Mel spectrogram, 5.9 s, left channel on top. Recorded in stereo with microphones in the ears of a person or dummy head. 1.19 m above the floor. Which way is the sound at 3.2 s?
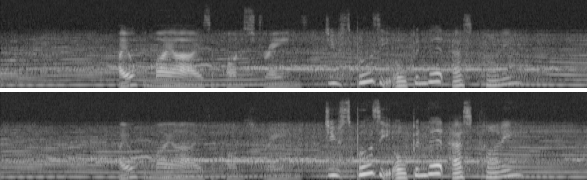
40° right (ahead or behind).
